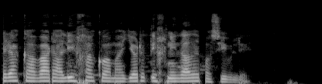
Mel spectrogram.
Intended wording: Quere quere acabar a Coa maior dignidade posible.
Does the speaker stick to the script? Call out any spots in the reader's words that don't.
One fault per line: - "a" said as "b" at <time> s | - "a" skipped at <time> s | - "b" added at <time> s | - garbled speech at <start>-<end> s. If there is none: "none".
- "quere" skipped at 0.1 s
- "Liga" added at 0.7 s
